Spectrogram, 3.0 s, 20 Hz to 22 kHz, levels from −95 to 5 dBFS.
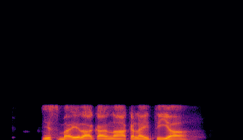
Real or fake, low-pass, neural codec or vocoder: fake; 5.4 kHz; codec, 16 kHz in and 24 kHz out, 0.9 kbps, LongCat-Audio-Codec, fine tuned four codebook decoder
